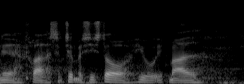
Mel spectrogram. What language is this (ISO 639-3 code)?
dan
